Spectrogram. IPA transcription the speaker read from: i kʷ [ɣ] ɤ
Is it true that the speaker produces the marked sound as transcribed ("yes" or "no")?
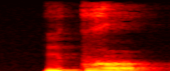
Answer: yes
